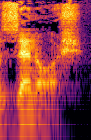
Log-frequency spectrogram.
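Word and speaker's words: xenos: so X stands for zenos and it's spelled x c n o s so the letter X is pronounced as a z it is of course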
